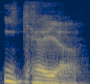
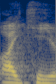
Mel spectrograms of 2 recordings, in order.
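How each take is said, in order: First: It is said with a Swedish pronunciation. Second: It is said with a British English pronunciation. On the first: "in Swedish you'd actually pronounce it" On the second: "as we pronounce it in the U K"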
